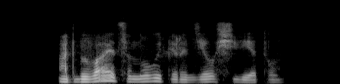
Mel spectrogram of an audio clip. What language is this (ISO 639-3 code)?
bel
